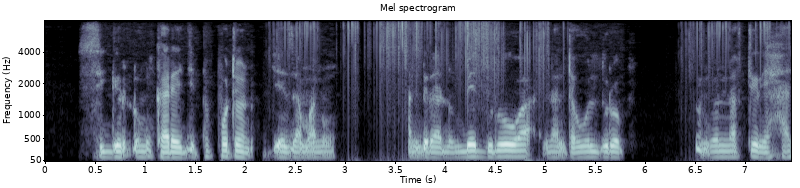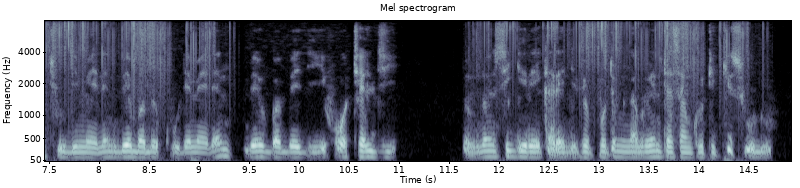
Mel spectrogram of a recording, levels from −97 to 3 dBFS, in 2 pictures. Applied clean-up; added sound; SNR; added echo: none; Glass; 16 dB; none.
